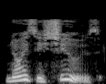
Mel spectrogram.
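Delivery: high, loud delighted exclaim; excited cry. A narrator's reading. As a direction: shout it out with glee. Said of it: "Duncan cried".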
